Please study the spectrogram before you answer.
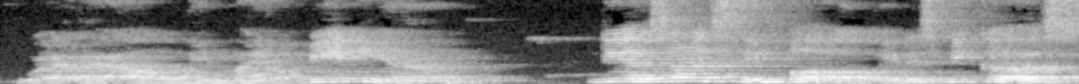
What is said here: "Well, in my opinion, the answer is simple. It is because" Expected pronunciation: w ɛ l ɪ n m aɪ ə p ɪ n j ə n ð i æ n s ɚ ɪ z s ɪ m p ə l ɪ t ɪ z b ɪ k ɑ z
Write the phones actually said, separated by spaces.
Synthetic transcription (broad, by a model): w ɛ l ɪ n m aɪ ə p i n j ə n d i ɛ s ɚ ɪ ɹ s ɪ m p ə l ɪ t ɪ s b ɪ k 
